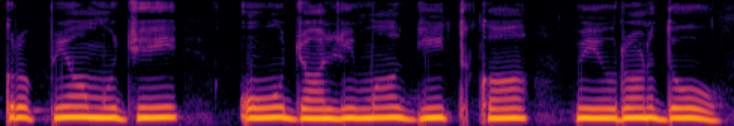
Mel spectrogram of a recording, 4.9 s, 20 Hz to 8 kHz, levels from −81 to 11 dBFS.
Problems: constant background noise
